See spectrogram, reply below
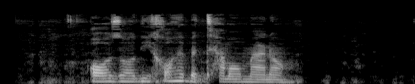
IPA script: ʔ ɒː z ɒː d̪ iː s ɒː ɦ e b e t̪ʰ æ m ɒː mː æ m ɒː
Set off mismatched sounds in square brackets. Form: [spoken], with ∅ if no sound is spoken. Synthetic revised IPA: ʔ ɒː z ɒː d̪ iː [x] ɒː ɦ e b e t̪ʰ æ m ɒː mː æ [n] ɒː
